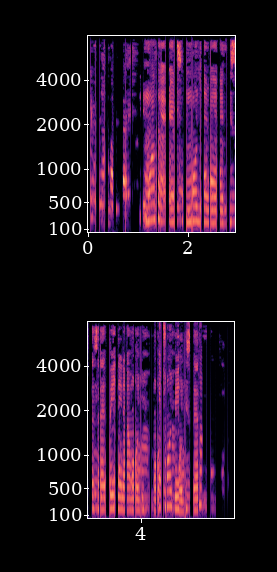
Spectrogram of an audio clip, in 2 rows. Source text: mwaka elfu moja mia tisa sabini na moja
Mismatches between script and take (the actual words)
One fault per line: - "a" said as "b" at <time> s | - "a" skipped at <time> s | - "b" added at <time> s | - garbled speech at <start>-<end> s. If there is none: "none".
- garbled speech at 4.2-5.2 s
